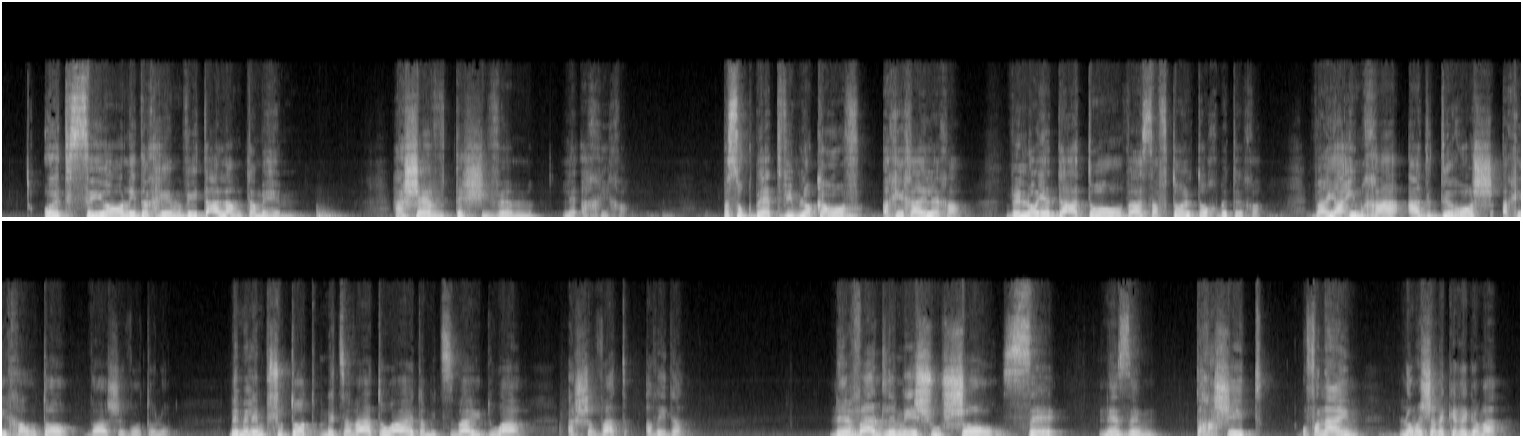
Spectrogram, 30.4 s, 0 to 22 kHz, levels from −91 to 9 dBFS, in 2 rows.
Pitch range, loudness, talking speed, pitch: 165-225 Hz, -14 LUFS, 100 wpm, 195 Hz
